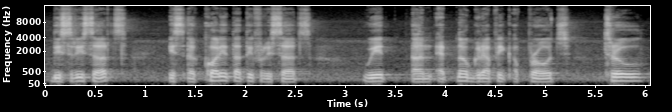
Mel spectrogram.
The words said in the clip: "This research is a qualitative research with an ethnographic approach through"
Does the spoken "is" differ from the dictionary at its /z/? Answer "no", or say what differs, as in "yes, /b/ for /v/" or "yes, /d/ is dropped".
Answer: yes, /s/ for /z/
